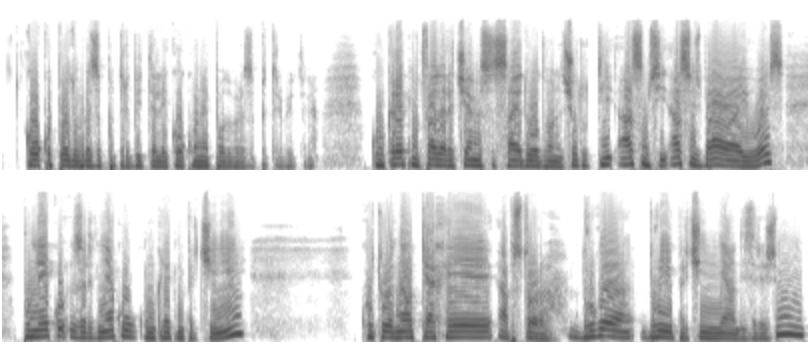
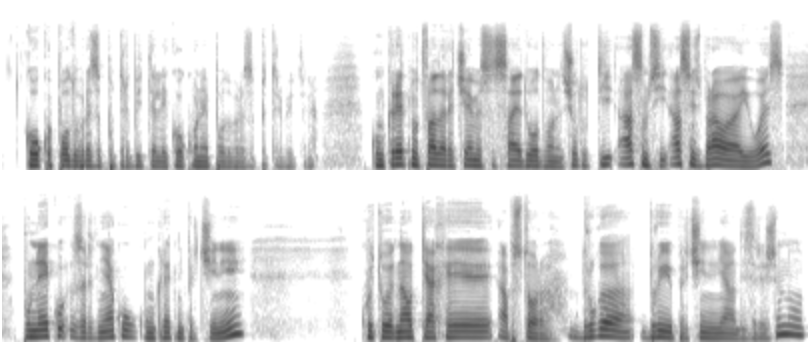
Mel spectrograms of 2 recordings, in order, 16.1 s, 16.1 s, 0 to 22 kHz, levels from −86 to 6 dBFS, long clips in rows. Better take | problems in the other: second | distortion; heavy; 18% of the sound clipped

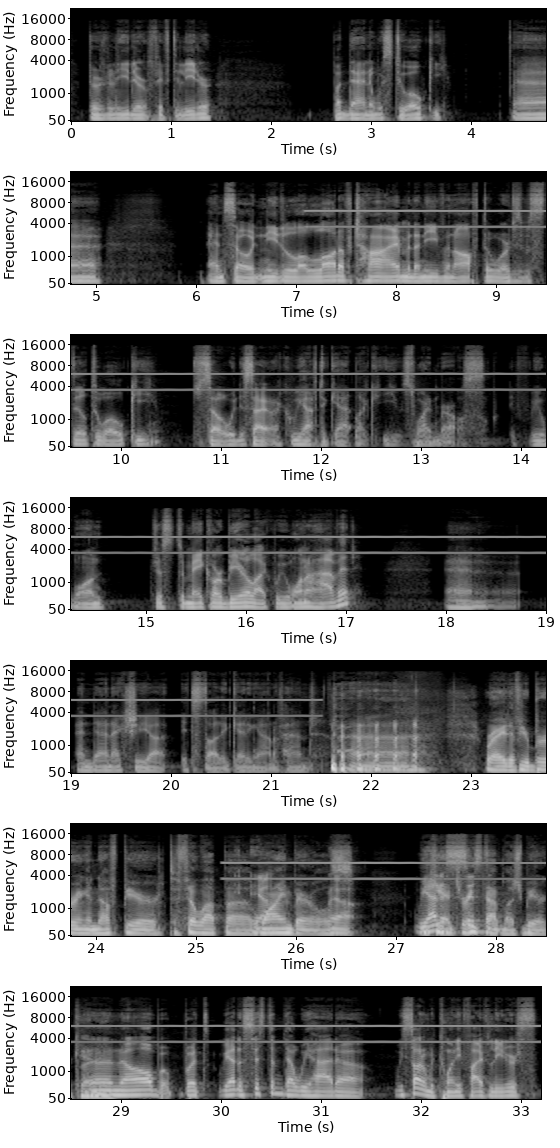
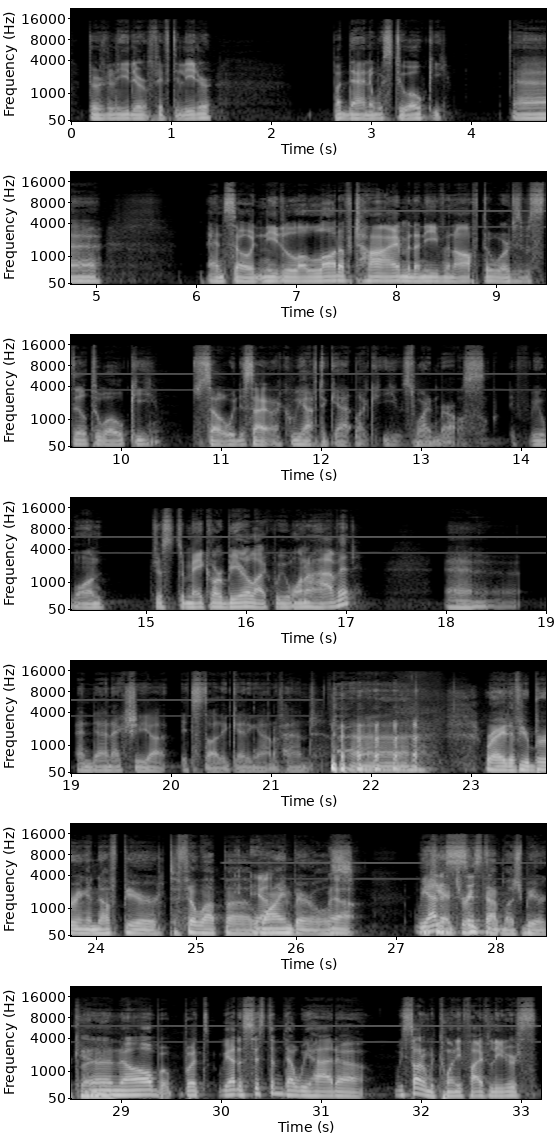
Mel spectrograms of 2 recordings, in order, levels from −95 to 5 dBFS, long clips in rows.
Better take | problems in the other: second | high-pitched whine; loud; from 7 to 22 s and from 25 s on; 6 kHz, 8 dB below the speech; faint in the second

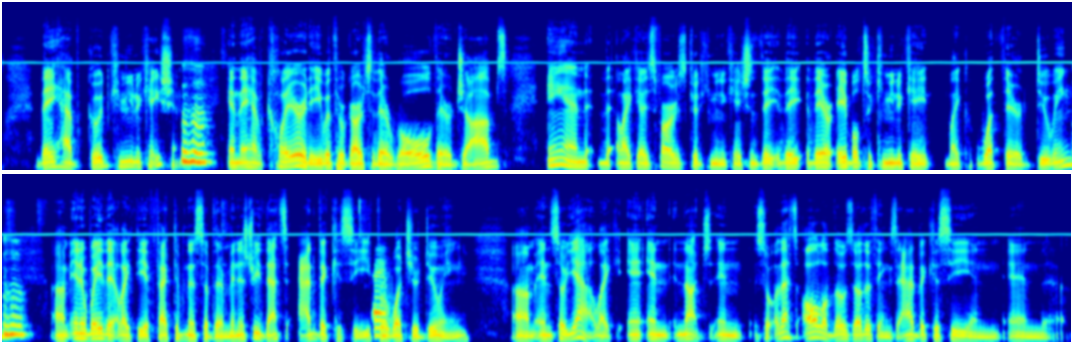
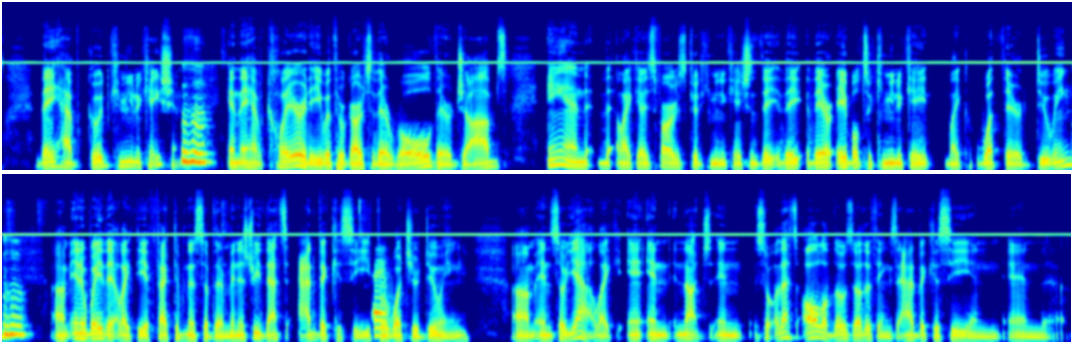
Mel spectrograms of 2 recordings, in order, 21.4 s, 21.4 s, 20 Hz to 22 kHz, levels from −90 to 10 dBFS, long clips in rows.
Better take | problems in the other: first | high-pitched whine; loud; throughout; 5 kHz, 9 dB below the speech; faint in the first

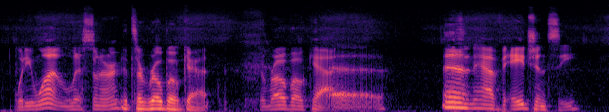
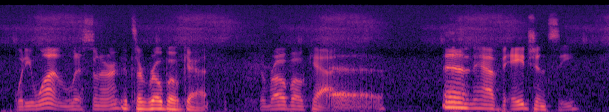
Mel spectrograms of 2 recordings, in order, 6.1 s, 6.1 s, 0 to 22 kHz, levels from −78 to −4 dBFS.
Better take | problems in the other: first | hiss; loud; throughout; 10 dB below the speech; faint in the first

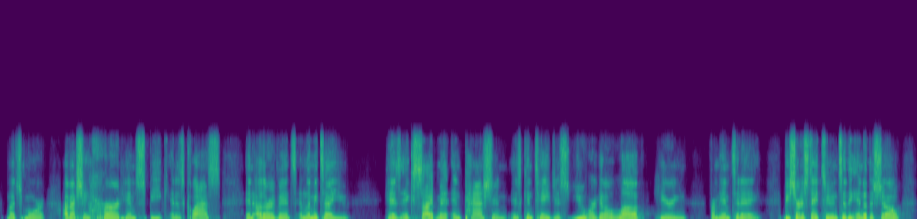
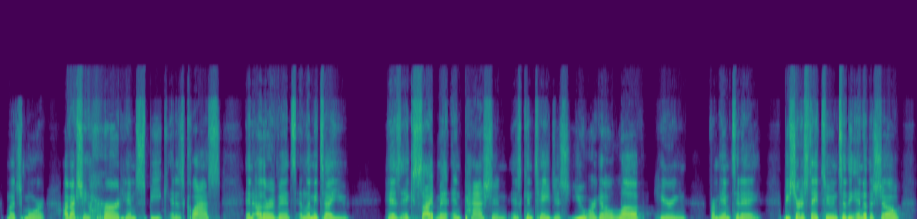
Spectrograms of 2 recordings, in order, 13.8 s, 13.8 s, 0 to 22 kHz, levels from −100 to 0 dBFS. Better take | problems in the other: second | garbled, watery; badly; nothing above 8 kHz; slightly in the second

